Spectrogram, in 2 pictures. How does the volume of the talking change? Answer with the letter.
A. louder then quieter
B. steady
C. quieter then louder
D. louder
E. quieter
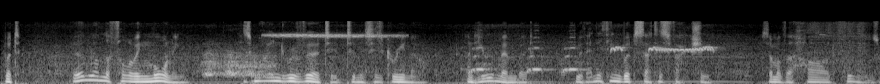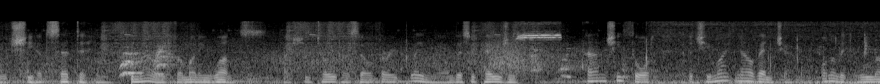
E.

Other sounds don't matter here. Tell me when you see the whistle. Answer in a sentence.
The whistle can be heard from 2.6 to 4.1 s, from 6.1 to 7.2 s and from 13.7 to 14.4 s.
